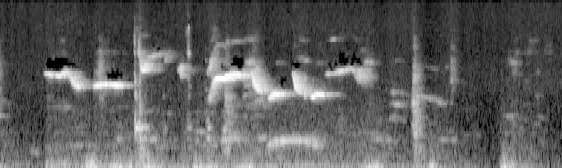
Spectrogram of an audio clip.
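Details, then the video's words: Oriental magpie-robin singing softly, played to coax other magpie-robins into song: sweet slurred whistles gliding down in pitch, mixed with short chirps, over faint low thumping. "PANCINGAN KACER GACOR INI"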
